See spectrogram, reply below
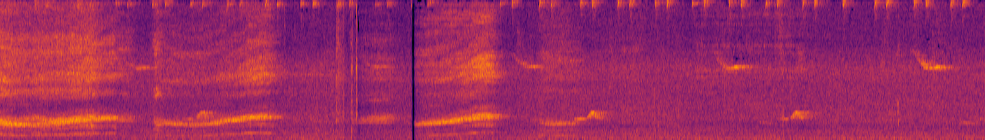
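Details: Andean cock-of-the-rock at Baños, Tungurahua, Ecuador, giving loud, nasal, wavering squeals that rise then fall, about one every second or two, over a steady rushing roar like running water.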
